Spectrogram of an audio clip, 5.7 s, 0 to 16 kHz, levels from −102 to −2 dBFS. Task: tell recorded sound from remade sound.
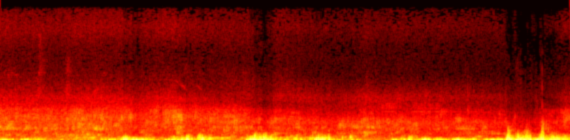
recorded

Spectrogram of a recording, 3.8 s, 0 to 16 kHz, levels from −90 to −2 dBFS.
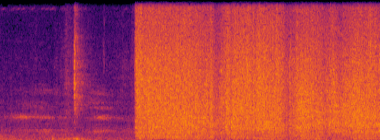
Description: recorded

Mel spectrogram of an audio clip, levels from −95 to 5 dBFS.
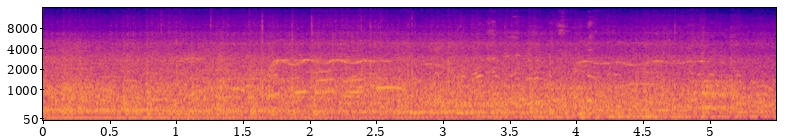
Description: recorded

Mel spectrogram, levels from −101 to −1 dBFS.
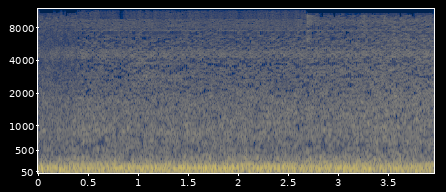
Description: remade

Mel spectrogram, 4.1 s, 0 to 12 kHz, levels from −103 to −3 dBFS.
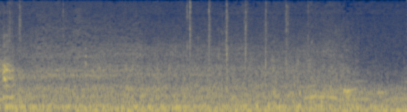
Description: recorded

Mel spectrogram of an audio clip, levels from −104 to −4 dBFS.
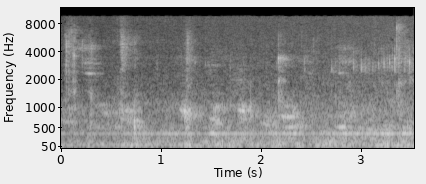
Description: recorded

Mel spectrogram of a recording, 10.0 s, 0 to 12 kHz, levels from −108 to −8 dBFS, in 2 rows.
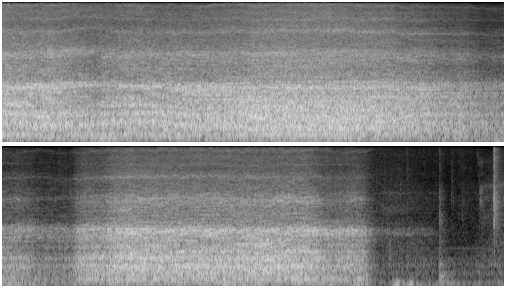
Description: recorded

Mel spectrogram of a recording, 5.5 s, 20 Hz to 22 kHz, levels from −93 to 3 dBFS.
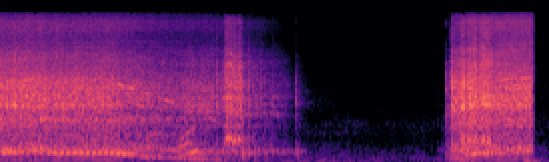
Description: remade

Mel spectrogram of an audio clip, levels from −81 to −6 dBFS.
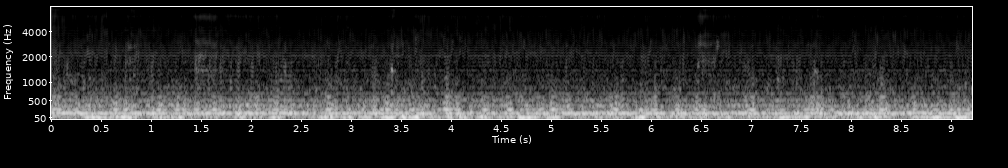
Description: remade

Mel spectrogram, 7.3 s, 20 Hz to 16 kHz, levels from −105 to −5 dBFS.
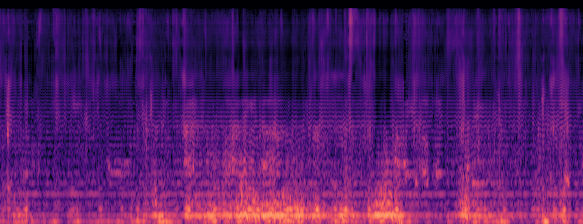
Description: remade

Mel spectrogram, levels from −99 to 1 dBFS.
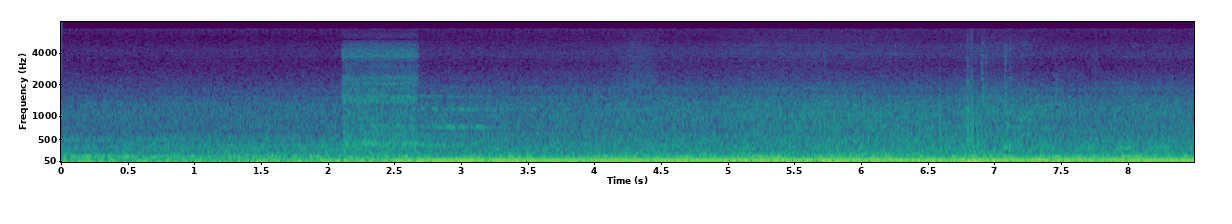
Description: remade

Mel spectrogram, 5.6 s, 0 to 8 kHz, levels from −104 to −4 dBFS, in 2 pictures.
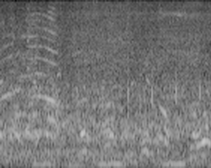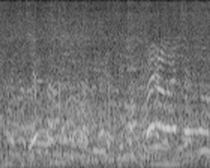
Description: remade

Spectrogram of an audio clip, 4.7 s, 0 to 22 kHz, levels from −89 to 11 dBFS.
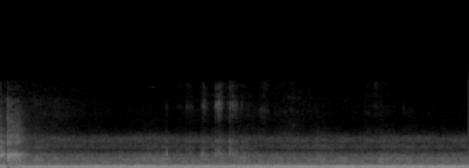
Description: recorded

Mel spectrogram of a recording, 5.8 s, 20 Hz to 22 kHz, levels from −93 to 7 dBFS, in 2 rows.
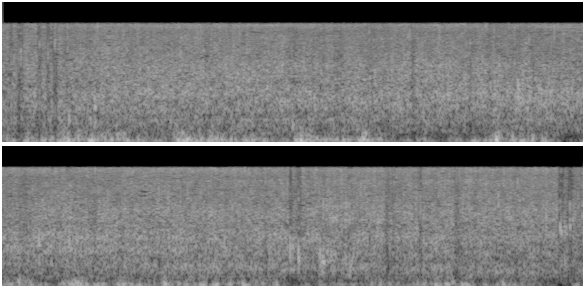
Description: remade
